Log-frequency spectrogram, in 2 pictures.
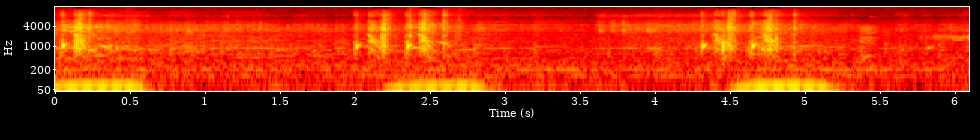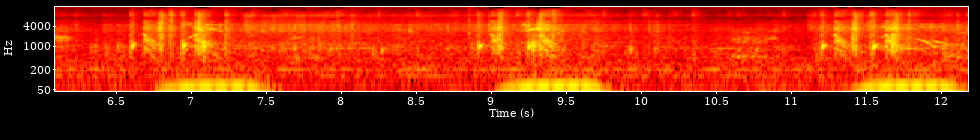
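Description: Cartoon plant creatures shoot with repeated popping bursts.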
